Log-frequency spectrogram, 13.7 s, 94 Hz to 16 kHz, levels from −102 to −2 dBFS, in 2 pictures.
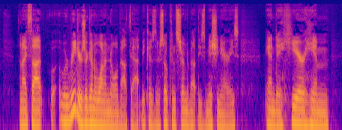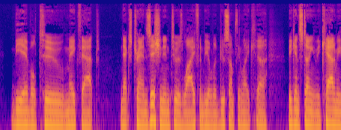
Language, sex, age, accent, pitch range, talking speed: English, male, 40-59, American, 90-105 Hz, 200 wpm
